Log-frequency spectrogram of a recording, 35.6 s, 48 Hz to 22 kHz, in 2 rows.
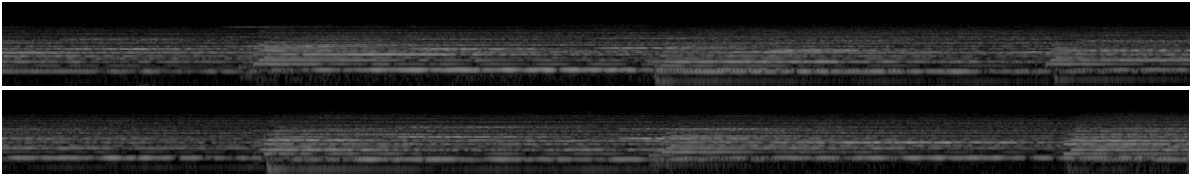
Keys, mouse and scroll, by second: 0.5 m, 13.1 Escape, 28.0 Escape, 28.2 Escape.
